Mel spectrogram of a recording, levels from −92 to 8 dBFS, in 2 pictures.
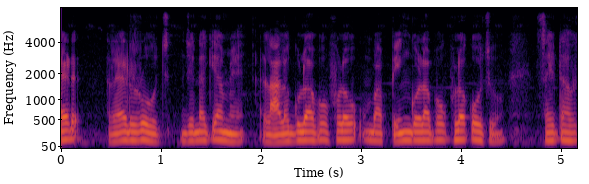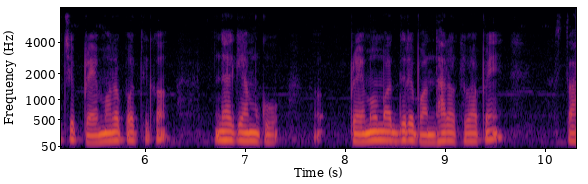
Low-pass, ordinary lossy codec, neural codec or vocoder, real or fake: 7.2 kHz; none; none; real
